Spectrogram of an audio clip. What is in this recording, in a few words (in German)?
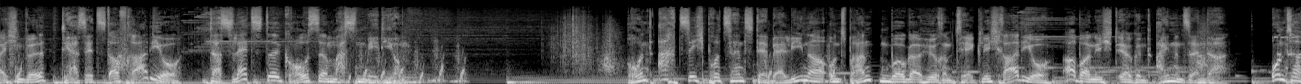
Werbung Dynamisch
